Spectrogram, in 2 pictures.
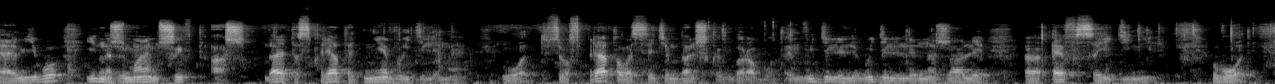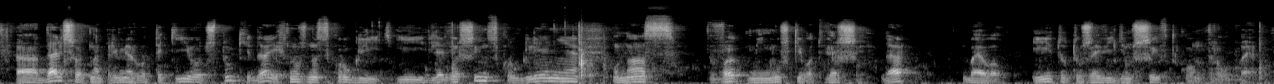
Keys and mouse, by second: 4.1 shift+h, 7.0 right click, 7.6 shift+right click, 11.1 f, 11.6 middle click, 12.5 shift+middle click, 16.5 right click, 18.2-24.8 drag.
